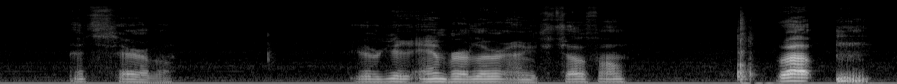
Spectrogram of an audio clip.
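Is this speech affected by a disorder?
Yes: tongue cancer; tongue tumor.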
